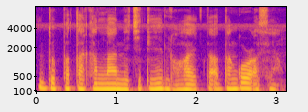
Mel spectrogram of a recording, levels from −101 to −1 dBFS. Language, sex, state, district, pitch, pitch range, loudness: Nagamese, male, Nagaland, Kohima, 140 Hz, 130-140 Hz, -18 LUFS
